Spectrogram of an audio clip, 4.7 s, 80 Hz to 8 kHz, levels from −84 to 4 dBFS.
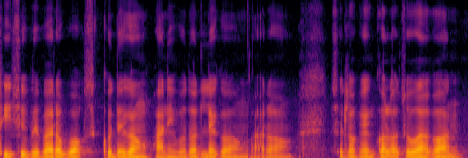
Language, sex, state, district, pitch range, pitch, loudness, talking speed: Chakma, male, Tripura, Dhalai, 85-90 Hz, 85 Hz, -20 LUFS, 165 wpm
